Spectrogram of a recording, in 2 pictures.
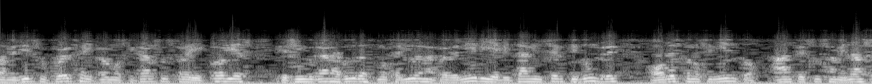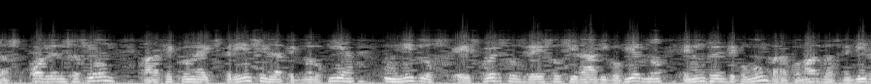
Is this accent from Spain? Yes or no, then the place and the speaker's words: no; Mexico; nuestros valores como mexicanos toman mayor relevancia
